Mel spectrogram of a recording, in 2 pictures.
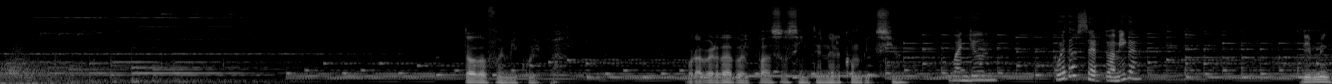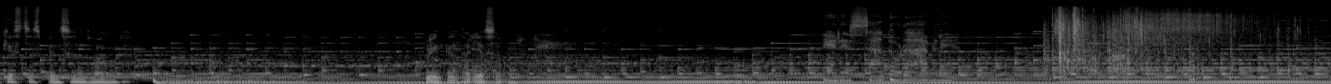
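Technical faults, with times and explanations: Nothing stood out as a technical problem on listening.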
